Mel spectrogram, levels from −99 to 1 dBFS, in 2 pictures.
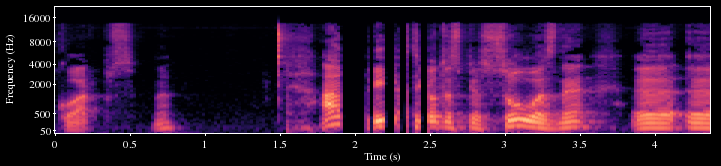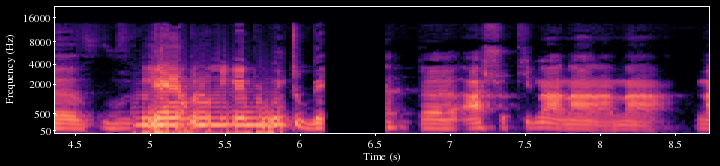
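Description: From 1.88 to 2.49 s there's a digital broadcast dropout. The receiver keeps losing frames and muting, with quick 20 ms fades, leaving several holes (longest 168 ms, about 384 ms gone in total) before "outras pessoas né" comes back.

From 4.86 to 5.88 s the speech turns into a stiff, metallic 188 Hz buzz that still roughly tracks the talking. It's likely robotic sound from repeated short buffers: around 5 ms chunks looping while most of the real audio gets skipped.

A second dropout runs from 6.13 to 6.57 s. It's one clean 408 ms mute with short fades before "acho que na".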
